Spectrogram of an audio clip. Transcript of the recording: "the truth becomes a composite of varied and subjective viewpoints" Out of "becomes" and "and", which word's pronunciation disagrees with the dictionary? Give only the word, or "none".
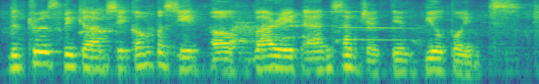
becomes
